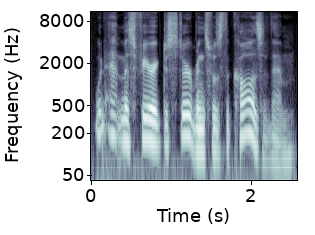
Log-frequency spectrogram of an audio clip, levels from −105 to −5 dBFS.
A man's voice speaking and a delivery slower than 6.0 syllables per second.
No: male; 6.1 syllables/s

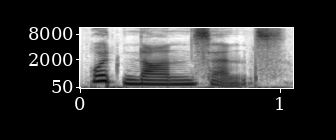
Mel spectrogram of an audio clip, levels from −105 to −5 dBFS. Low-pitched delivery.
No: high, 190 Hz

